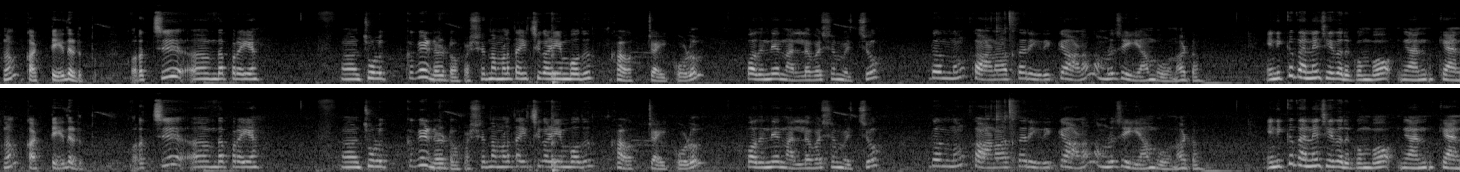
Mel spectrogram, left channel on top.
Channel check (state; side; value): normal; both; correlation 0.31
